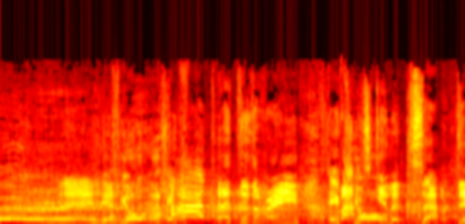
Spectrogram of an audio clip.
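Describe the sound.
A crowd cheers and whoops loudly for several seconds, many voices overlapping in a steady, dense roar with a few higher shouts rising above it.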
